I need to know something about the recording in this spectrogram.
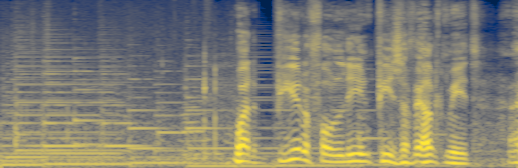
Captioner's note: cutting and mumbling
